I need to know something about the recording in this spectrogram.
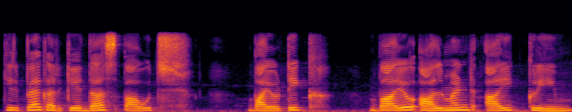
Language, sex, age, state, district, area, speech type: Punjabi, female, 18-30, Punjab, Patiala, urban, read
